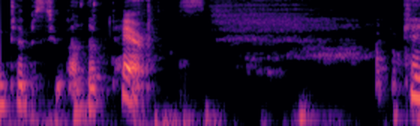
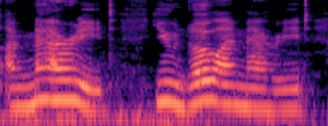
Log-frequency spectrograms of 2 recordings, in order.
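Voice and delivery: exasperated protest; 2 semitones lower, 7 dB louder than usual. Pretend. Refusing a date request.

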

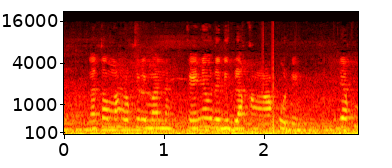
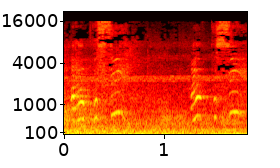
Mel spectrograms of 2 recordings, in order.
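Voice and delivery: startled; 12 semitones higher than usual. Real, not acted. Sees strange creature.

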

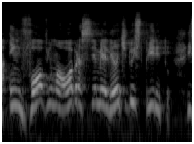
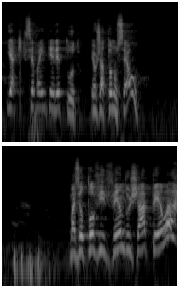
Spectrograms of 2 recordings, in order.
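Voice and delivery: normal talking voice

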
